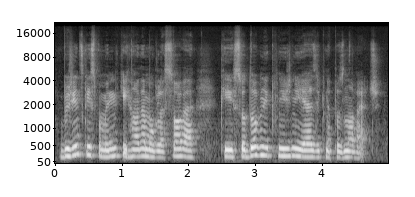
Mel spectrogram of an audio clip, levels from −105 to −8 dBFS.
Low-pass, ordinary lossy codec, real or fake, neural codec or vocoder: 19.8 kHz; none; fake; vocoder, 44.1 kHz, 128 mel bands, Pupu-Vocoder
